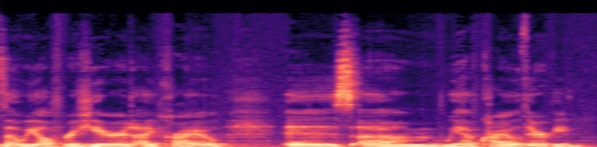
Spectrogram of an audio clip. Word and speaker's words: iCryo: here we are we are at Lake Jackson I cryo am I saying it right yes okay correct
